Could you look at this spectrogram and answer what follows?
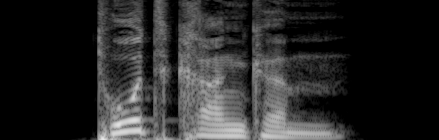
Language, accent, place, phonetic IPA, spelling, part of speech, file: German, Germany, Berlin, [ˈtoːtˌkʁaŋkəm], todkrankem, adjective, De-todkrankem.ogg
- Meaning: strong dative masculine/neuter singular of todkrank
